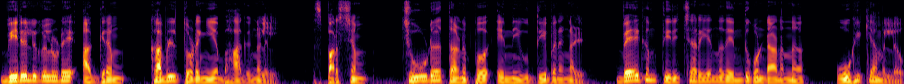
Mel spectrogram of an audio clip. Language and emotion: Malayalam, neutral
